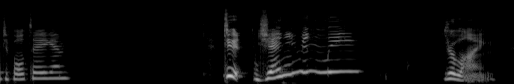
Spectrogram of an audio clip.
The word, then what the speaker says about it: Chipotle: How do you say Chipotle again?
